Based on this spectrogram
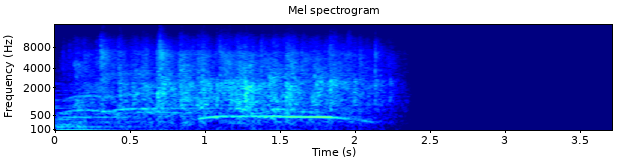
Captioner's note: crowd claps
